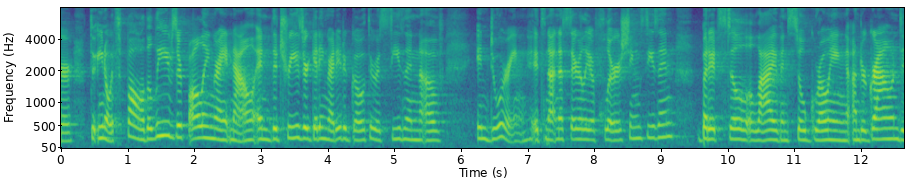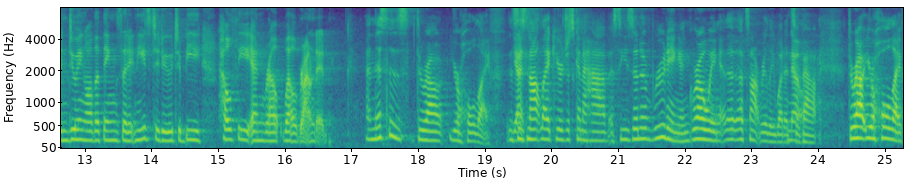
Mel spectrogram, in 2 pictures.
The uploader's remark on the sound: Live Panel Discussion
